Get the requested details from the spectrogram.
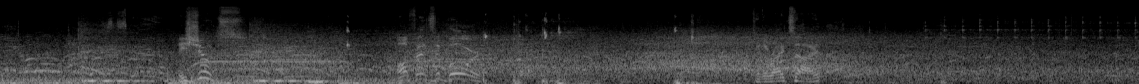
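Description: A large crowd cheers and murmurs in a big arena.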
